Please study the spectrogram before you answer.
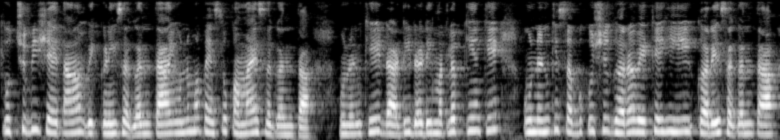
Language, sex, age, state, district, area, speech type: Sindhi, female, 30-45, Gujarat, Surat, urban, spontaneous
